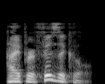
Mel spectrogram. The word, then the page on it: hyperphysical: British English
